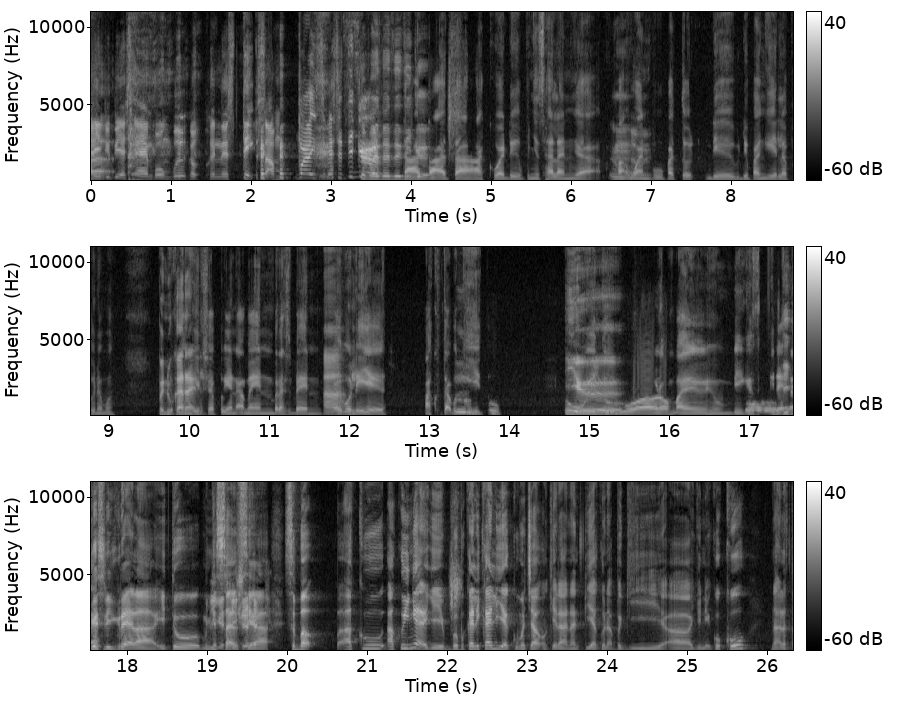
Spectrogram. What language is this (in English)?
Malay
